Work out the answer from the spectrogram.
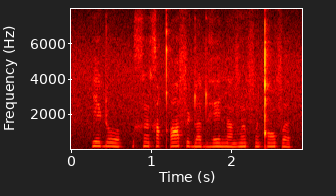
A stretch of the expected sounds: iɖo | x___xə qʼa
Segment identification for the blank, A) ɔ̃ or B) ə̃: B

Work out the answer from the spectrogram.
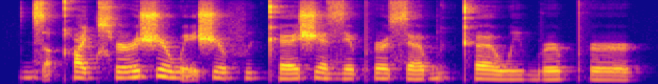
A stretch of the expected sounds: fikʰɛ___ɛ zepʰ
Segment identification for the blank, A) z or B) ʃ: B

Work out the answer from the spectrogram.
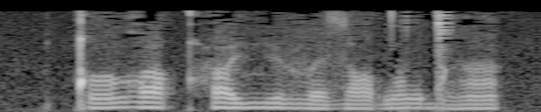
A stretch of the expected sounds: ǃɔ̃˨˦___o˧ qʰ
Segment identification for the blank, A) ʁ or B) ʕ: A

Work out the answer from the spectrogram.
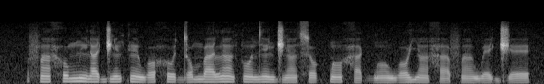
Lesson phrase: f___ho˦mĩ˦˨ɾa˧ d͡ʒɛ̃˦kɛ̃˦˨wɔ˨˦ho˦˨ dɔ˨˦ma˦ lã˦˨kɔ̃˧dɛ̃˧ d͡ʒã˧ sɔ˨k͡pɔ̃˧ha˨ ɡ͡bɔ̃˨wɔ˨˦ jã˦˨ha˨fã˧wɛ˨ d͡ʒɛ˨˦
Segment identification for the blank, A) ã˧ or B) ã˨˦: A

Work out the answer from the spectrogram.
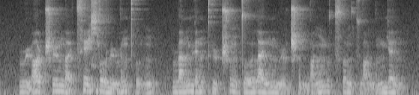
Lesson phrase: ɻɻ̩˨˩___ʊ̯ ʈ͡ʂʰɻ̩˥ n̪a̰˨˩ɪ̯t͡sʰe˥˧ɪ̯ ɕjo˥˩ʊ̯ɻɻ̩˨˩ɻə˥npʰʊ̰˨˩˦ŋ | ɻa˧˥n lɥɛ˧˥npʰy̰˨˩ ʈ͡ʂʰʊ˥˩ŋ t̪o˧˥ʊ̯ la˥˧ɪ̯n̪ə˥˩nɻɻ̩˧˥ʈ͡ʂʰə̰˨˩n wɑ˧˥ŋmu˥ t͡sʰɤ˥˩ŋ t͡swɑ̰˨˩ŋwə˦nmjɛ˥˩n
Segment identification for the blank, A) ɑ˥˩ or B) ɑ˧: A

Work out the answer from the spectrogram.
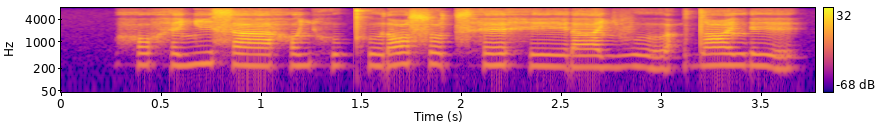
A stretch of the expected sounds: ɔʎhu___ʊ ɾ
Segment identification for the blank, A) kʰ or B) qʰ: A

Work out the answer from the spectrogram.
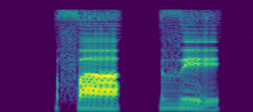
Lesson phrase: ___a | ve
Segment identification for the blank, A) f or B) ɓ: A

